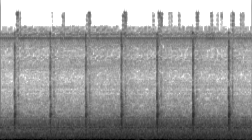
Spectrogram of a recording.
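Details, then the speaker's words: Diesel heater on start cycle in an off-grid cabin, pump pulsing with air bubbles in the pressure-side fuel line: sharp regular ticks about three a second over low blower rumble, igniter trying, then flame-out from fuel starvation; owner suspects mixed fuel sources. "Yeah, it's flamed out just because it's not getting enough fuel."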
